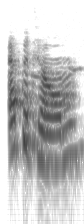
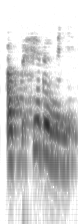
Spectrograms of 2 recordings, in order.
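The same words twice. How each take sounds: First: The ending rhymes with dome. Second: The ending does not rhyme with dome. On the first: The speaker calls it wrong. "Instead of the cousin of where the um, saints play" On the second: The speaker calls it right. "it is epitome"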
